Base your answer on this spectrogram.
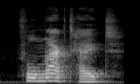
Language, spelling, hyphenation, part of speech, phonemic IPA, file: Dutch, volmaaktheid, vol‧maakt‧heid, noun, /vɔlˈmaːkt.ɦɛi̯t/, Nl-volmaaktheid.ogg
- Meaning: perfection (being perfect)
